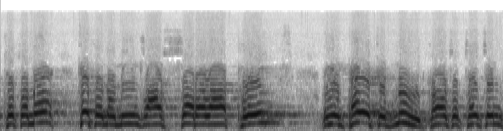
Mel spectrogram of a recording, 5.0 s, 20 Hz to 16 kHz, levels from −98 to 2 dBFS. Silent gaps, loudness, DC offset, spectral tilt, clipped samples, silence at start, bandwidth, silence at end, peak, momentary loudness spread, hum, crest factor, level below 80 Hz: none; -12 LUFS; under 0.1%; -9.5 dB/octave; under 0.1%; 0 s; 5.2 kHz; 0 s; -2 dBFS; 6 LU; none; 8 dB; -50 dBFS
